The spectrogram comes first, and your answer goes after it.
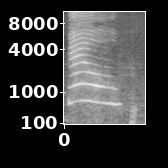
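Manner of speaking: cat meow. Shown as a demonstration. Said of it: "how does a kitty go?".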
